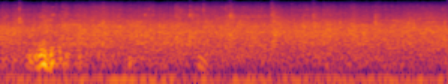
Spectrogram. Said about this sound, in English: Also, y'all did some, also, yeah, applaud yourself.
